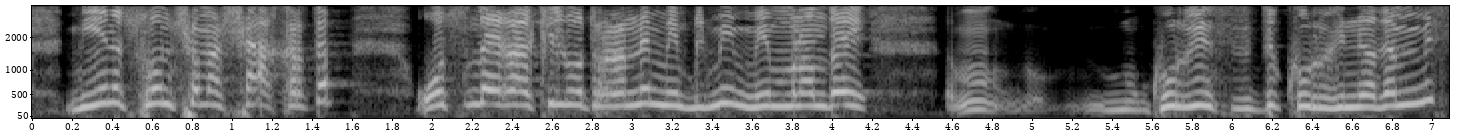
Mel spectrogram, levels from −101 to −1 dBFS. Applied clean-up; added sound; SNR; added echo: none; none; none; none.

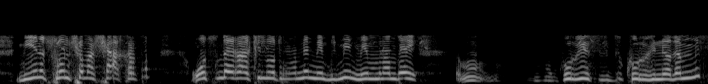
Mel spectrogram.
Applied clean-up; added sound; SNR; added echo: neural mask model DeepFilterNet 3.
